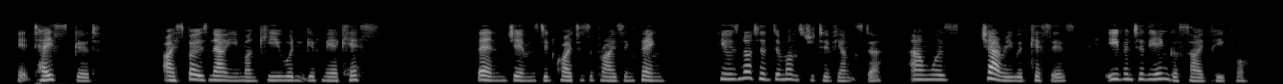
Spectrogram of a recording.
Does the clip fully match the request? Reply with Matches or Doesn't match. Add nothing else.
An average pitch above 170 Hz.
Matches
